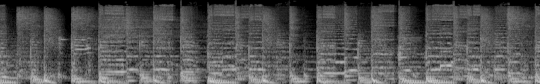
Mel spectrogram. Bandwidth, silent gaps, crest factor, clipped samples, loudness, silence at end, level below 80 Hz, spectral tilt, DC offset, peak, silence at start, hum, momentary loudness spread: over 20 kHz; none; 12 dB; under 0.1%; -20 LUFS; 0 s; -34 dBFS; -4.5 dB/octave; under 0.1%; -8 dBFS; 0 s; none; 2 LU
